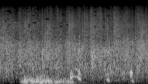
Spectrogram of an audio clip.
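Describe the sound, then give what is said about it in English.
Sustained audience applause, a dense steady wash of clapping hands that keeps going without a break, with a few brief vocal sounds poking through the noise. “Well, it's a very long applause.”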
